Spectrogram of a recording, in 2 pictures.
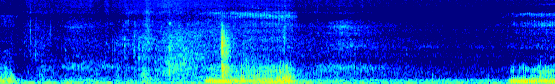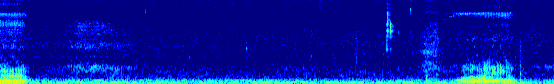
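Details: Yoda, a pet Boston Terrier indoors, snoring while being woken in the morning; low, rasping snore bursts about a second long return roughly every four to six seconds, with quiet breathing between them.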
